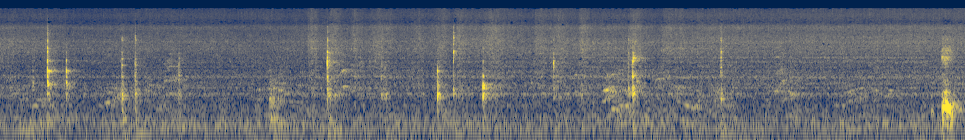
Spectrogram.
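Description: Chicken, broccoli and green beans stir-frying in a pot: a steady sizzle, with a wooden spatula knocking and scraping against the pot a dozen or so times at uneven intervals. The strikes stop in the last few seconds, leaving only the sizzle.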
